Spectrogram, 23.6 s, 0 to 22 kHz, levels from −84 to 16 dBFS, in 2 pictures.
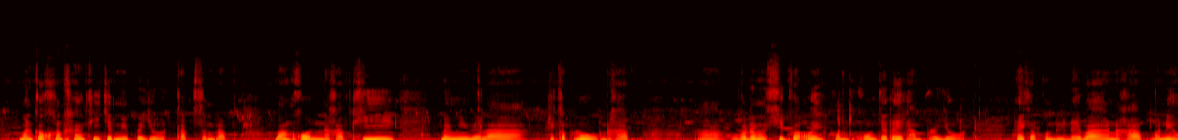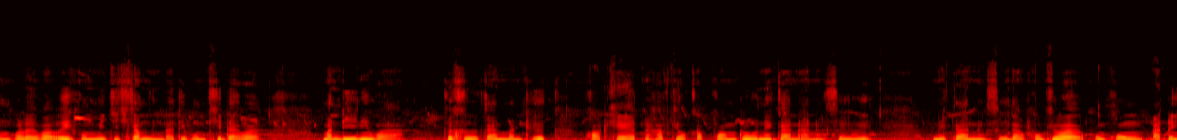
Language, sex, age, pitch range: Thai, male, 60-79, 105-125 Hz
